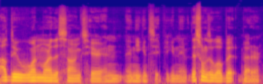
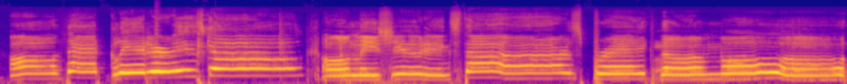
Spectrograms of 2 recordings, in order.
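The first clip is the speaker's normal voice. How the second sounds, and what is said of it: Singing in a little boy voice. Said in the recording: “I'll sing it for you in a little boy voice”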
